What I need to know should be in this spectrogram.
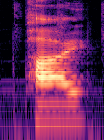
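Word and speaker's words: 拍: This character is pronounced pai and means clap.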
